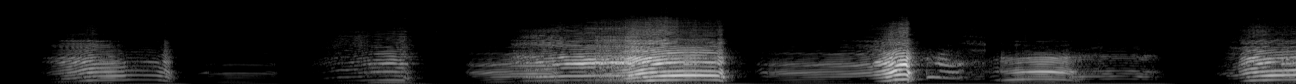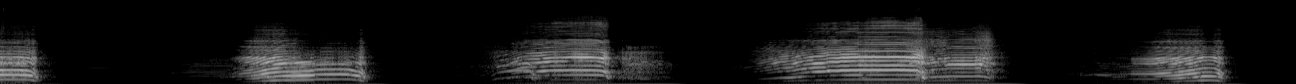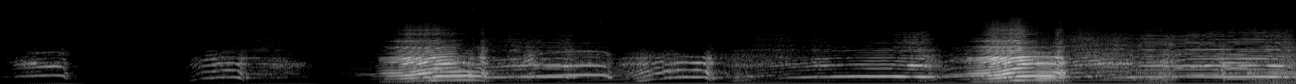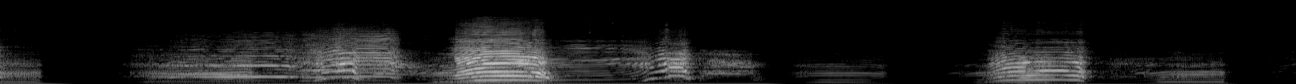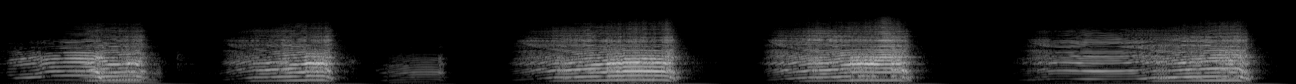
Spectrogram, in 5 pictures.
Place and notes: enscherange, cow herd
A herd of cows nearby the street on a big meadow. A short excerpt of the sound of them mooing on a mild windy summer afternoon.
Eine Kuhherde nahe der Straße auf einer großen Wiese. Ein kurzer Auszug aus dem Geräusch von ihrem Muhen an einem milden windigen Sommernachmittag.
Enscherange, troupeau de vaches
Un troupeau de vaches dans une prairie proche de la route. Petit extrait du son de meuglement sur fond d’après-midi d’été doux et venteux.
Luxembourg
